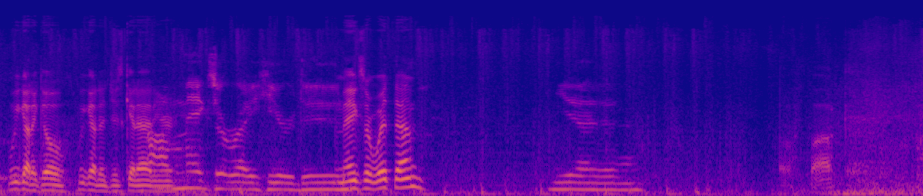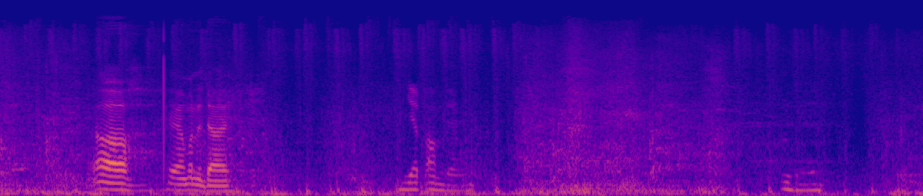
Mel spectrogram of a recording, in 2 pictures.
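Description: A large creature's heavy footsteps thud through grass.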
